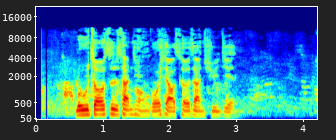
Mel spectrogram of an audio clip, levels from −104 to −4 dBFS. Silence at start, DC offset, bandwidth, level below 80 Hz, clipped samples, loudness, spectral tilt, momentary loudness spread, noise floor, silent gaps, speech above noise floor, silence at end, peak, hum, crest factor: 0.05 s; under 0.1%; 11.5 kHz; -68 dBFS; under 0.1%; -19 LUFS; -5.5 dB/octave; 16 LU; -51 dBFS; none; 32 dB; 0 s; 0 dBFS; none; 20 dB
